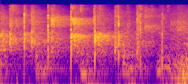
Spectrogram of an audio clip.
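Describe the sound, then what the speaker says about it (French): Scattered audience applause on a dating game show set, a handful of distinct sharp claps with a thin bed of lighter clapping between them, fairly close. "Merci, applaudissez-la."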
